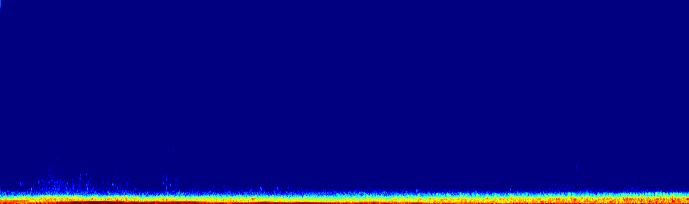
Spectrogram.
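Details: Deep, long whale moans hold low and steady for about four seconds over a dense rumbling background, then fade out.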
